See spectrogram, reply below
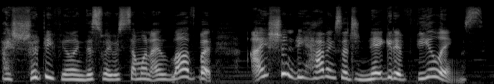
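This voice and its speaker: A woman plays a wounded, indignant bride with a high voice, speaking in an upset, pleading way. The sound is dry and close, with faint music underneath in this text-message story. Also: lively intonation, a little fast, dry recording. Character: hurt, indignant young bride.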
